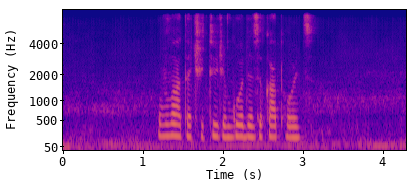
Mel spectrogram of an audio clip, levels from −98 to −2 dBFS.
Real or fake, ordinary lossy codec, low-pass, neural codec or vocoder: fake; none; 7.2 kHz; codec, 16 kHz, 4 kbps, X-Codec, HuBERT features, trained on LibriSpeech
